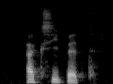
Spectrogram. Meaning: axipetal
- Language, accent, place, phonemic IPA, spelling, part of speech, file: French, France, Lyon, /ak.si.pɛt/, axipète, adjective, LL-Q150 (fra)-axipète.wav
